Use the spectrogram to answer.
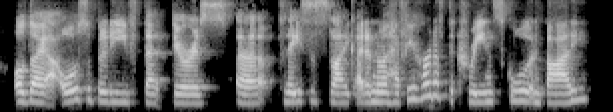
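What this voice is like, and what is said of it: Non-native English accent. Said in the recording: “That's my accent. ... This word is always the most hilarious that people understand. Korean as the color.”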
